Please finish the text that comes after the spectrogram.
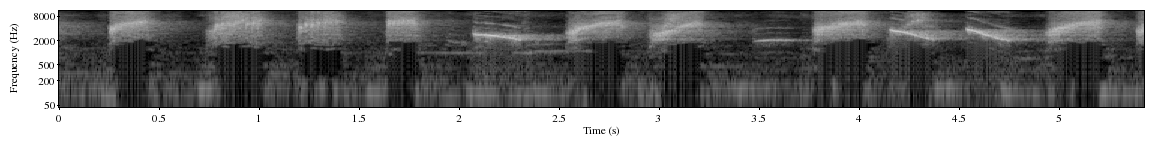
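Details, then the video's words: Sooty-headed bulbul lure recording used for bird-trapping and song training: loud, buzzy upward-sweeping notes repeated about twice per second, mixed with a few clear descending whistles and one short flat whistle. "suara burung kapas tembak | suara pikat kapas tembak!!! cocok buat pikat dan masteran"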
